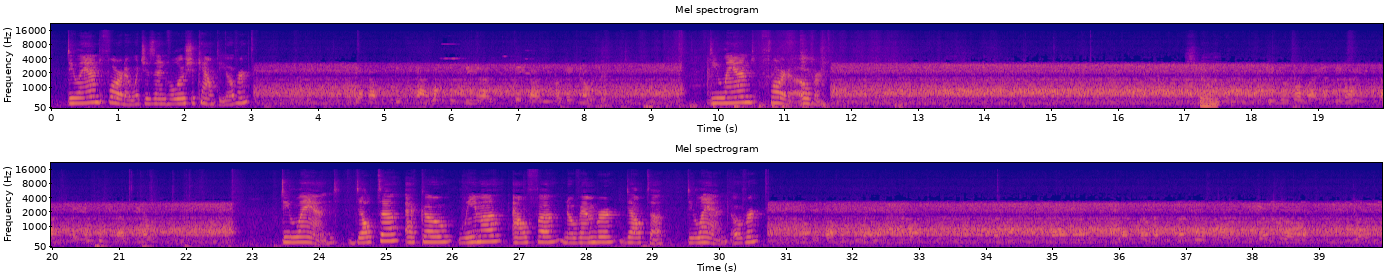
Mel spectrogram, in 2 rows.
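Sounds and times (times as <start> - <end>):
faint voice over radio: 3.0 - 9.4, 11.7 - 22.7, 30.8 - 39.9
radio static hiss: 3.0 - 22.8, 30.7 - 39.9.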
